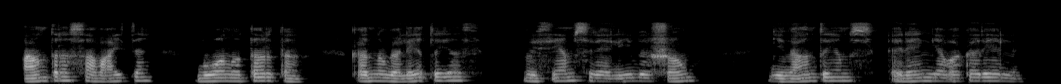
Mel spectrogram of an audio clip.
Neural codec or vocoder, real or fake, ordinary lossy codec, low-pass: none; real; AAC, 48 kbps; 7.2 kHz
